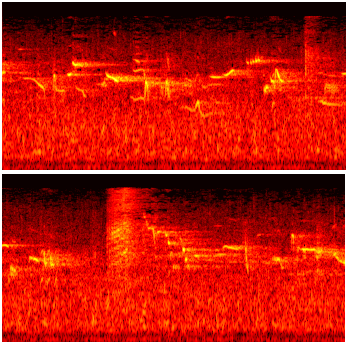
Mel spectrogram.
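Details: White-browed shortwing, known locally as cingcoang biru, singing in its natural habitat in Indonesia: a rambling run of quick high warbled notes and short slurred whistles, with a steady hiss of background noise.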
